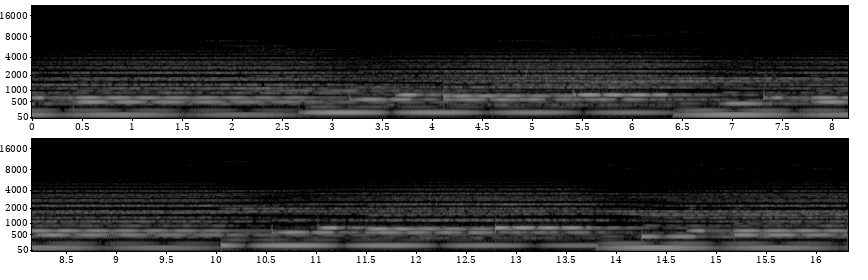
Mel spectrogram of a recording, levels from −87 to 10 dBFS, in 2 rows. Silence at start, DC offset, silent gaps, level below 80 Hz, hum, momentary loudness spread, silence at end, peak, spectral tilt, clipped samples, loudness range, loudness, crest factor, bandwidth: 0 s; under 0.1%; none; -78 dBFS; none; 6 LU; 0 s; -28 dBFS; -7.5 dB/octave; under 0.1%; 2 LU; -41 LUFS; 14 dB; 11 kHz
